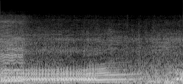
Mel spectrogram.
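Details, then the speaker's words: Husqvarna TC 85 two-stroke running very rich, main jet changed from 145 to 140 (worse), wet black plug: muddy gurgling note swelling and sagging at low-to-mid throttle; rich jetting, bog off-idle. "I changed my main jet to a 140 and trying to see if there's a difference here it still needs some work it's the Idol Jen it's got real gurgle and five low-to-mid throttle hear that"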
